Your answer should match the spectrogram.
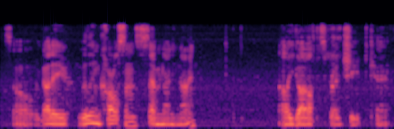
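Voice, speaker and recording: Low-voiced man losing his voice. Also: normal speed, muffled recording, background noise. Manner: casual, running commentary while opening packs. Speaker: card break host. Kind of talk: live-streamed card box break.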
